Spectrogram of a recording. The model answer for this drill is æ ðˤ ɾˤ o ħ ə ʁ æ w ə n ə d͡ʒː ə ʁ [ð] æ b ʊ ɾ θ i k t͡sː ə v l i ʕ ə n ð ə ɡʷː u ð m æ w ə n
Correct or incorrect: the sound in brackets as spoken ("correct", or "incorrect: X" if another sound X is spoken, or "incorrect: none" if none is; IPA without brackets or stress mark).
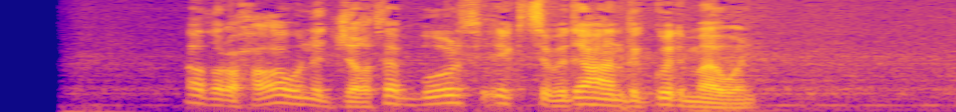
incorrect: θ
